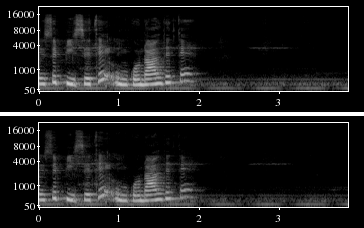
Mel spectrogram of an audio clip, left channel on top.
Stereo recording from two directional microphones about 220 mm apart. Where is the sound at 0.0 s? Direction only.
20° left (ahead or behind).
